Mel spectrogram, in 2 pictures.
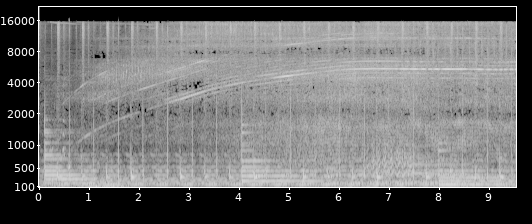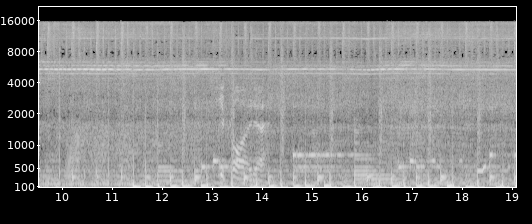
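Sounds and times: background music: 0:00.0 - 0:19.0
model helicopter motor whine: 0:00.2 - 0:19.0.

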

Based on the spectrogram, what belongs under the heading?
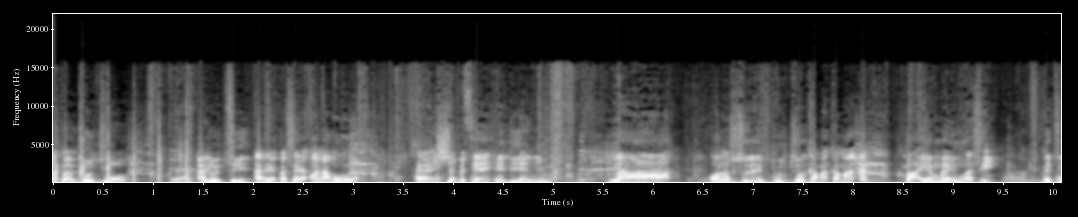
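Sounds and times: man talking loudly: 0:00.0 - 0:10.0.

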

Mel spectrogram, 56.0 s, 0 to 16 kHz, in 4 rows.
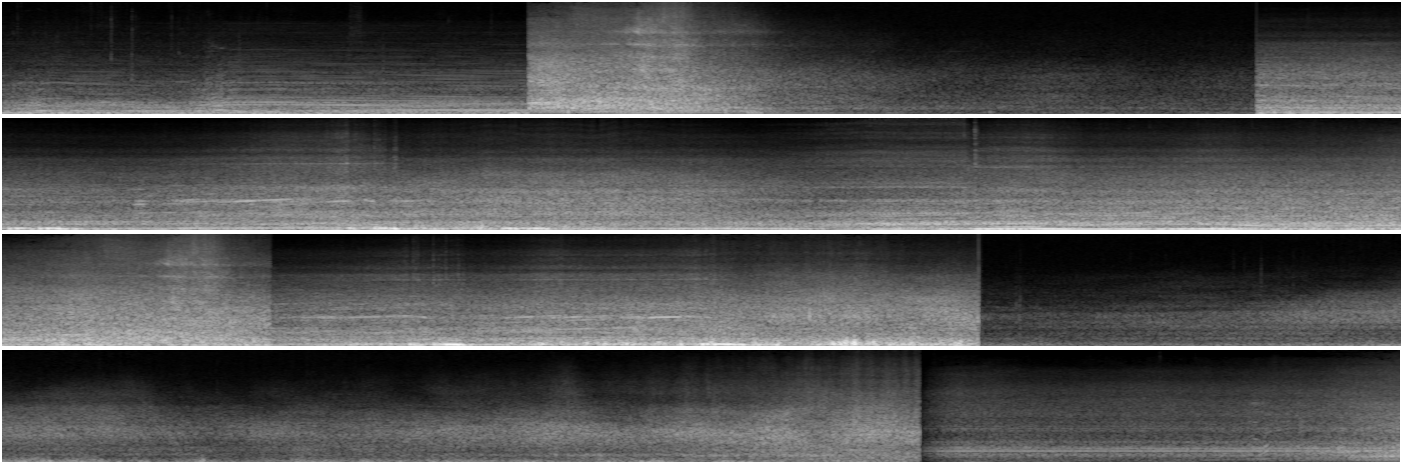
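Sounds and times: car engine and tyre noise: 0:00.0 - 0:55.9.

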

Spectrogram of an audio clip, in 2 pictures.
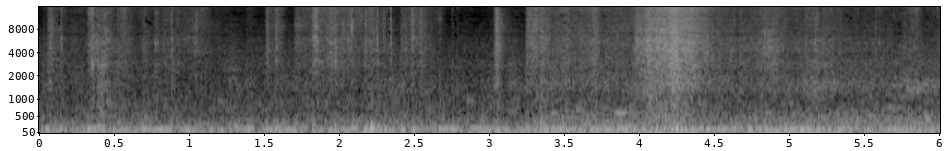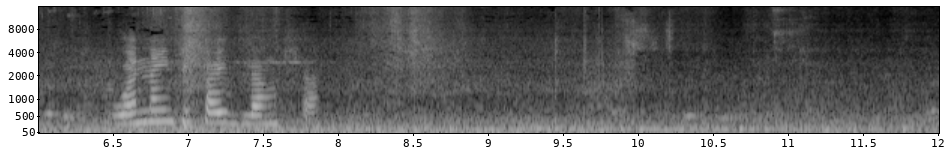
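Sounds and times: low background hum: 0:00.0 - 0:12.0
plastic bag crinkling: 0:00.2 - 0:09.0
onions being handled: 0:00.2 - 0:09.2.

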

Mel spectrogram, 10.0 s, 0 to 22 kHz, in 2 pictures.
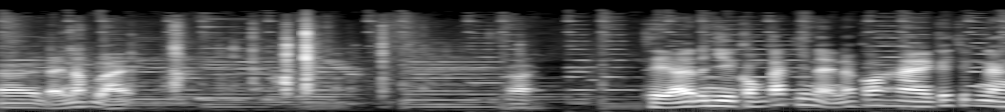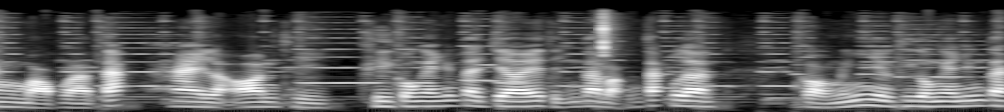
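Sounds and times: background music: 0:00.0 - 0:10.0
plastic cover clicking shut: 0:00.6 - 0:02.1.

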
